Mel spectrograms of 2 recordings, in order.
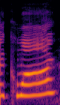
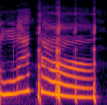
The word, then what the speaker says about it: liquor: And she's like, it's not liqueur, it's liquor.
